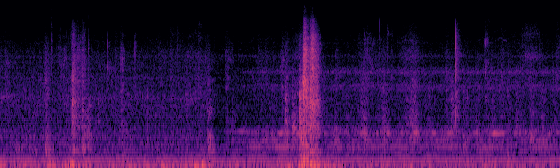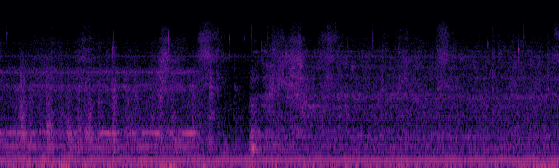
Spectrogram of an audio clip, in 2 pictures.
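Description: Faint wet squelches and light clicks of sea bass fillets being turned by hand in a gram-flour batter in a glass bowl, with one louder thump about six seconds in. A steady low hum runs underneath, and a faint steady humming tone comes in from about four to fifteen seconds in.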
